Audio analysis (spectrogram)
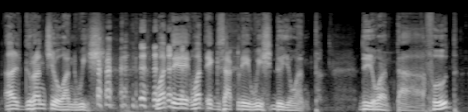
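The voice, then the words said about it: Genie character voice with accent. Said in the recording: “He's the only genie that has an accent.”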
